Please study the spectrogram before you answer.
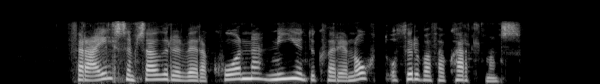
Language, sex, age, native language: Icelandic, female, 30-39, Icelandic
